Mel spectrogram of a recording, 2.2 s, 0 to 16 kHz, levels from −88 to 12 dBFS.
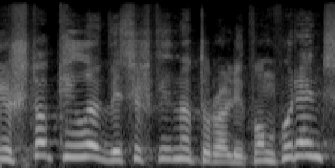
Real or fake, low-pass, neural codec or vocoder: fake; 14.4 kHz; autoencoder, 48 kHz, 32 numbers a frame, DAC-VAE, trained on Japanese speech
